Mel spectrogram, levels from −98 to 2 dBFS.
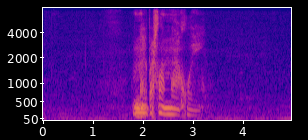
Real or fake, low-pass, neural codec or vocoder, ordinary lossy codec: real; none; none; none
